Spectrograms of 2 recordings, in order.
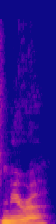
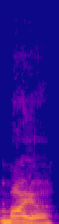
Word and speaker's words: Mira: "My name is Mira, not Maya," she told Hayden proudly and explained how to pronounce it properly.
